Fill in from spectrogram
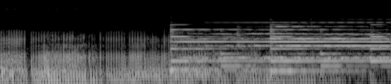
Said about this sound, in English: As she dozed off, she thought she heard a familiar purring sound deep in the recesses of the attic.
